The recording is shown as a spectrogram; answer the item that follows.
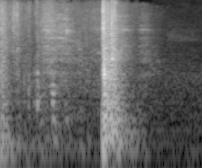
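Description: A single loud, sharp slam about a second in, after some lighter knocking and handling sounds. It dies away within half a second.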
